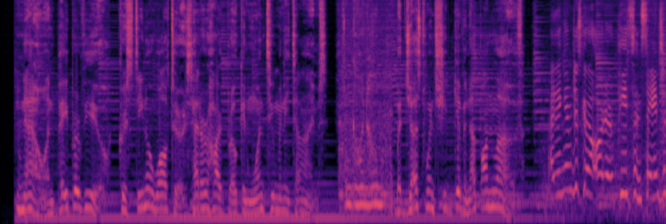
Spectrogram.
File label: male; Spotland Productions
